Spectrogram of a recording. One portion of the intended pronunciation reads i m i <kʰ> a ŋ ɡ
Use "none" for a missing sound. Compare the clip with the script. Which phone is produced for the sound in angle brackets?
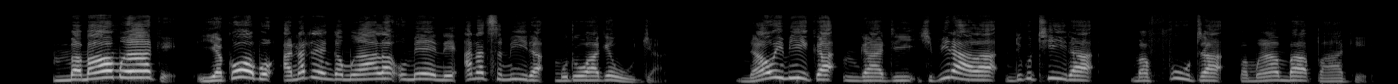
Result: k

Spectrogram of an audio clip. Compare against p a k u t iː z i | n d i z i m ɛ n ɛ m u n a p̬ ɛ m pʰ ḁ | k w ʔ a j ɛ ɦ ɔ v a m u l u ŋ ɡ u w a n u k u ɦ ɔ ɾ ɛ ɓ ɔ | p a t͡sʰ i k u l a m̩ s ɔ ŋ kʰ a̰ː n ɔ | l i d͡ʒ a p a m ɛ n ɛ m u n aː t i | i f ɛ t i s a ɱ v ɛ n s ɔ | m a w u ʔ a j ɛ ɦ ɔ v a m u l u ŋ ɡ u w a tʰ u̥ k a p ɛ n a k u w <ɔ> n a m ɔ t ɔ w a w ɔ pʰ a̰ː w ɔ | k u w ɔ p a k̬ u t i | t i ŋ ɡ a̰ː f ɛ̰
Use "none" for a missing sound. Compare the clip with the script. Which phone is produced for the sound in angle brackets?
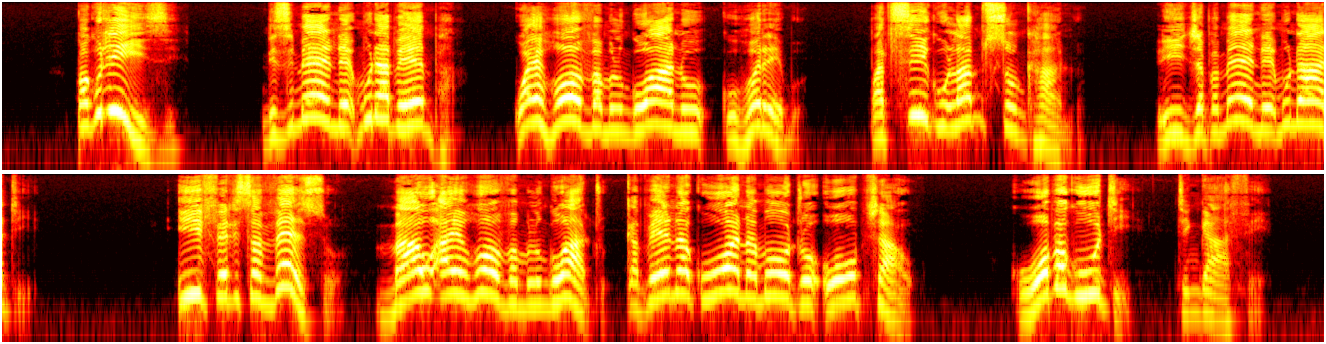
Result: ɔ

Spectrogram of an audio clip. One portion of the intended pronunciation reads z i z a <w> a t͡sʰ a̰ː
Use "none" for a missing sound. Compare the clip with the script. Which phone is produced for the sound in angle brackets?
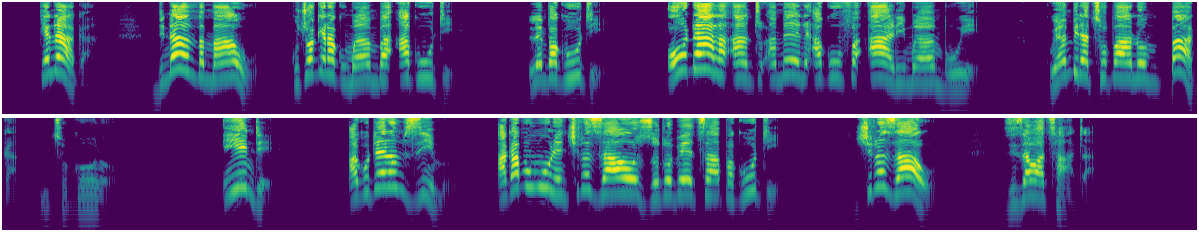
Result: w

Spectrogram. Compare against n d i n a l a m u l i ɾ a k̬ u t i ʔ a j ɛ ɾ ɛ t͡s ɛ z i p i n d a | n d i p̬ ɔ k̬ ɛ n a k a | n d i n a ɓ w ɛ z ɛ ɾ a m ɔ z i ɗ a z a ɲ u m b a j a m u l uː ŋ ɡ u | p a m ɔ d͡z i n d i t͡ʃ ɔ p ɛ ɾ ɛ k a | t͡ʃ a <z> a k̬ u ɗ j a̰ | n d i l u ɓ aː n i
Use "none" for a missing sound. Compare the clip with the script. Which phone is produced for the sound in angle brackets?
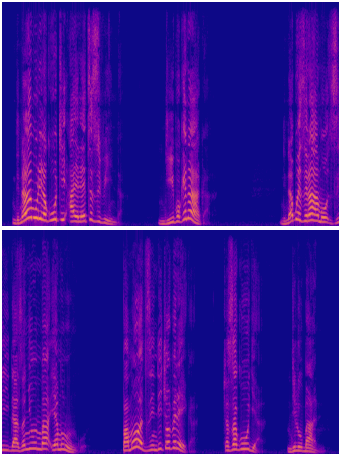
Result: z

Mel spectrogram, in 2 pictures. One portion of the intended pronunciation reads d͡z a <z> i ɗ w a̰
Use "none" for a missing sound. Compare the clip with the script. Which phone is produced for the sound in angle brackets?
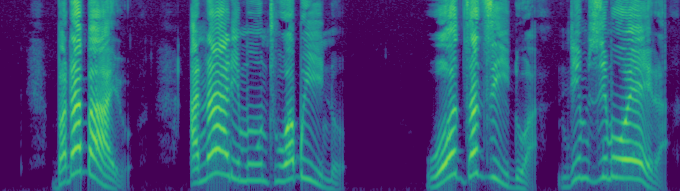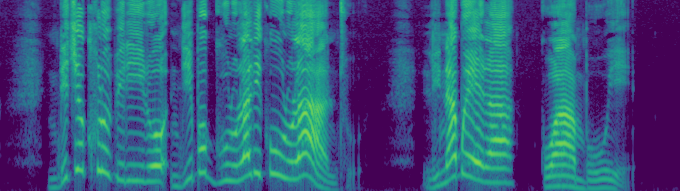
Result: d͡z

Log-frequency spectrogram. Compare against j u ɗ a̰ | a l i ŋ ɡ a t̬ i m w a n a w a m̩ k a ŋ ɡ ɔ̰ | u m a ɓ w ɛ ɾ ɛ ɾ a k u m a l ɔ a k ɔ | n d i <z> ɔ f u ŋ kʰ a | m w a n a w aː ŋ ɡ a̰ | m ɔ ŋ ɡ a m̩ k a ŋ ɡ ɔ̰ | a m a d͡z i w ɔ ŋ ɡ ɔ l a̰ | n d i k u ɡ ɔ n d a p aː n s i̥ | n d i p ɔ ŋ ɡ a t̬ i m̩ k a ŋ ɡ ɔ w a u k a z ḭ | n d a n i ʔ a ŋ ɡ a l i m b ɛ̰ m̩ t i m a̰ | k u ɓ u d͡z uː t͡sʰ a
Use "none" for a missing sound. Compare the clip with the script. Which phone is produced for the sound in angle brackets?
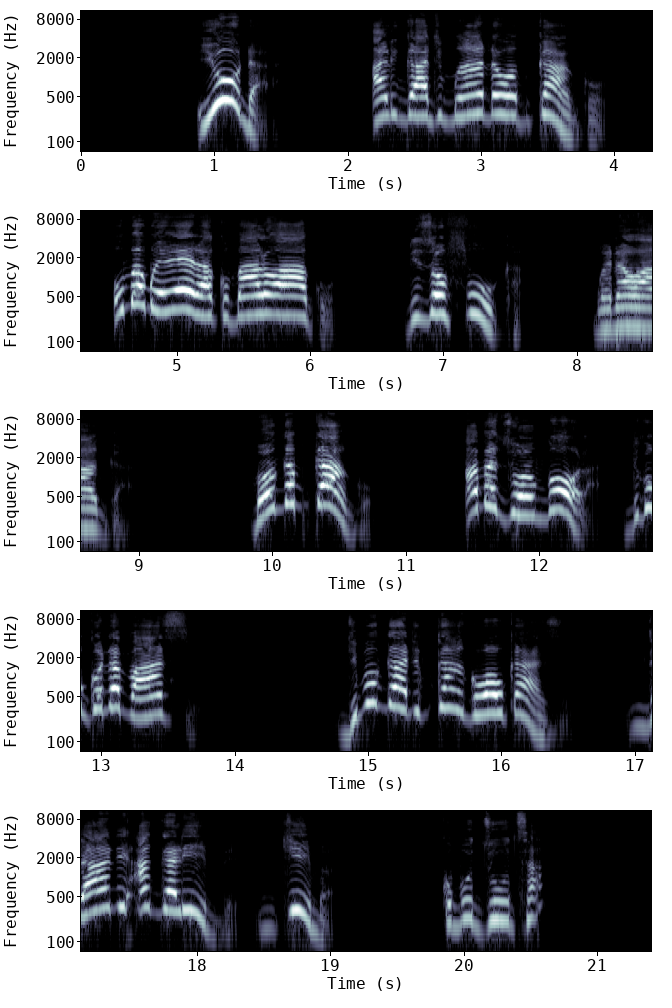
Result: z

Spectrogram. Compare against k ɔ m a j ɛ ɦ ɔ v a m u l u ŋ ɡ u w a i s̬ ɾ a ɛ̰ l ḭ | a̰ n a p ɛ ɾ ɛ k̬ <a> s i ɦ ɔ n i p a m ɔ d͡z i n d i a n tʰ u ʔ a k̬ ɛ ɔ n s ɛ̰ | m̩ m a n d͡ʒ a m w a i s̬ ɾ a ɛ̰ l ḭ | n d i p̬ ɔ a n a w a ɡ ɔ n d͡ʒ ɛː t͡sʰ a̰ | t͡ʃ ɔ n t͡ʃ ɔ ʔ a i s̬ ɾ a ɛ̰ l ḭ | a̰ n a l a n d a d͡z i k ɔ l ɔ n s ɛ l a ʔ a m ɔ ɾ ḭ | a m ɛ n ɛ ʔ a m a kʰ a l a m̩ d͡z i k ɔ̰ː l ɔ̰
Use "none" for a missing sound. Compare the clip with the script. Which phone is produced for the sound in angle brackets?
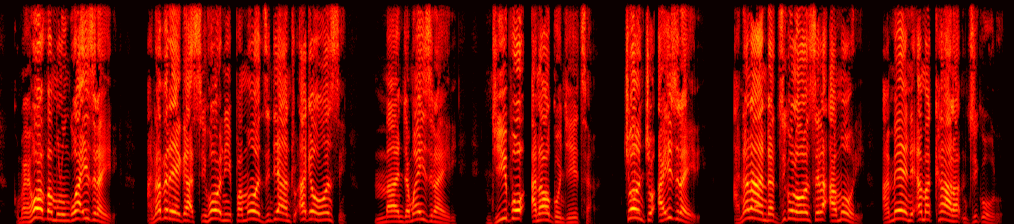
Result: a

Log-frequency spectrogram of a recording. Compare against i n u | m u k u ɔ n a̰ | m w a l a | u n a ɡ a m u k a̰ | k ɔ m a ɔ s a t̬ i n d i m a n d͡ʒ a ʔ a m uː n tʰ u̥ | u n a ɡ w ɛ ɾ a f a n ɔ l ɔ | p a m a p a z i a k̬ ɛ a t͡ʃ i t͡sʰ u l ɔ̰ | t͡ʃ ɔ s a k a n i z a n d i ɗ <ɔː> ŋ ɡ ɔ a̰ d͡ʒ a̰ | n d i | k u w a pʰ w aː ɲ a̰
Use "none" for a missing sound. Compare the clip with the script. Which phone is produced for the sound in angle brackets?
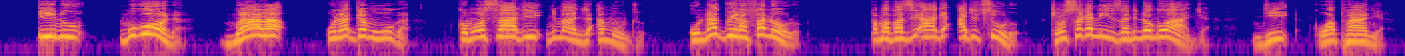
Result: ɔ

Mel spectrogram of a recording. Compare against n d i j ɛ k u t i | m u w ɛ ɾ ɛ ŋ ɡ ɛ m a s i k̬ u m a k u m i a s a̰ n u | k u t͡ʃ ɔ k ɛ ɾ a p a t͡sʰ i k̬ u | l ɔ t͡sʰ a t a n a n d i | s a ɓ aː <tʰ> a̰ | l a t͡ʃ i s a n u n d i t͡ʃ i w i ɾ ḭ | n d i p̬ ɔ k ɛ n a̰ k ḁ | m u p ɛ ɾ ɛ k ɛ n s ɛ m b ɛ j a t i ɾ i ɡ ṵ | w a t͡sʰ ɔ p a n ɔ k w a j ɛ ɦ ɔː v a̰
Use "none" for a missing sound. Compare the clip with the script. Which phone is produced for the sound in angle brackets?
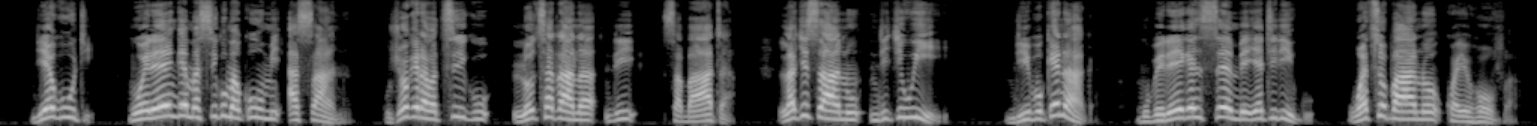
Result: t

